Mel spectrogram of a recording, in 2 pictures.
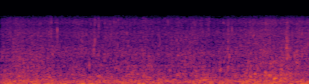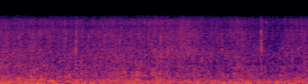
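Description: Wind buffeting the microphone in a steady low rumble, with small waves washing against the shoreline rocks.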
